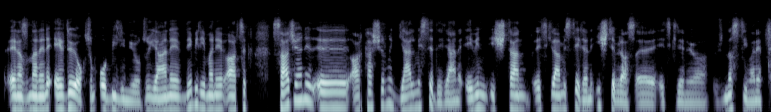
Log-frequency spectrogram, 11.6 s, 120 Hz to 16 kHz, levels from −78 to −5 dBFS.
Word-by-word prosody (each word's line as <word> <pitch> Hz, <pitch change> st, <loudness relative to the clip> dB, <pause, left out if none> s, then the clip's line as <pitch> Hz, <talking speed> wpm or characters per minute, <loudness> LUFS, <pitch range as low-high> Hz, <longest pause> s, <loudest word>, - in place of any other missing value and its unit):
En 125 Hz, -, +6 dB
azından, 120 Hz, +1 st, +3 dB
hani, 125 Hz, +4 st, +4 dB
evde 125 Hz, +2 st, +4 dB
yoktum 120 Hz, -3 st, +3 dB
o 125 Hz, -4 st, +3 dB
biliniyordu. 105 Hz, -1 st, -3 dB
Yani, 115 Hz, +1 st, +2 dB
ne 145 Hz, +4 st, -2 dB
bileyim, 140 Hz, -7 st, -2 dB
hani, 125 Hz, 0 st, +1 dB
artık 125 Hz, -1 st, 0 dB, 0.3 s
sadece, 160 Hz, +8 st, +3 dB
hani, 205 Hz, +1 st, 0 dB
eee, 145 Hz, -5 st, +2 dB
arkadaşlarımın 145 Hz, +4 st, -3 dB
gelmesi 130 Hz, +6 st, -2 dB
de -, -, -15 dB
değil, 90 Hz, -1 st, -7 dB
yani, 95 Hz, +1 st, -2 dB
evin 125 Hz, +3 st, -2 dB
işten 125 Hz, +1 st, +1 dB
etkilenmesi 125 Hz, +3 st, -2 dB
değil, 120 Hz, -, -1 dB
hani, 105 Hz, +1 st, -1 dB
iş 160 Hz, +6 st, 0 dB
de -, -, +3 dB
biraz, 95 Hz, -3 st, -1 dB
eee, 90 Hz, -1 st, -2 dB
etkileniyor. 90 Hz, 0 st, -8 dB, 0.2 s
Nasıl 130 Hz, +3 st, -2 dB
diyeyim, 100 Hz, -4 st, -5 dB
hani, 100 Hz, 0 st, -3 dB
120 Hz, 170 wpm, -24 LUFS, 105-135 Hz, 0.3 s, En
